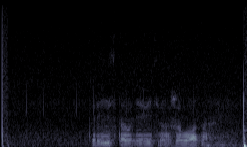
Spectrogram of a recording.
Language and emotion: Russian, sad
